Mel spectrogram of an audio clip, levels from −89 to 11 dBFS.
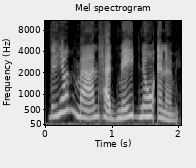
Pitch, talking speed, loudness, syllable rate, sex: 285 Hz, 205 wpm, -18 LUFS, 6.0 syllables/s, female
